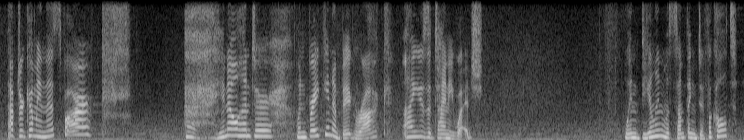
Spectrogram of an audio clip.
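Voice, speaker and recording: A woman's voice: high voice, fairly bright tone, a little hiss or hum. An actress voicing a hearty woman smith in a game cutscene, folksy and encouraging. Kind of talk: video game cutscene acting. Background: game score music.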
